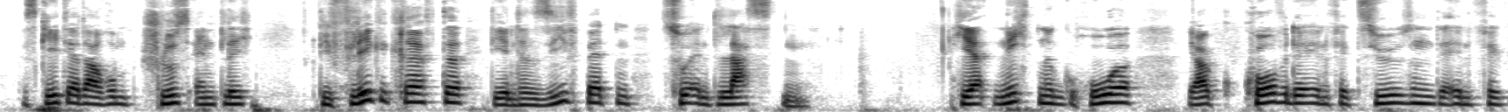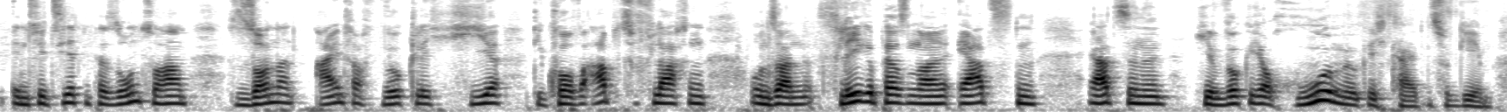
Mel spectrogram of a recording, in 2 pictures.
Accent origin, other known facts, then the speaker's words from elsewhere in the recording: Germany; für uns Deutsche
